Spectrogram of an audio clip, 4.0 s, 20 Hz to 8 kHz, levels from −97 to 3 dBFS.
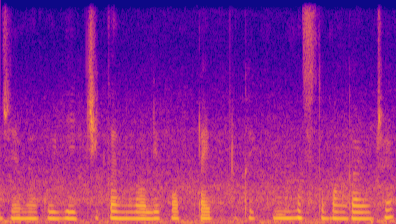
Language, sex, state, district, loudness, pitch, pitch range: Gujarati, female, Gujarat, Gandhinagar, -19 LUFS, 235 Hz, 230-240 Hz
